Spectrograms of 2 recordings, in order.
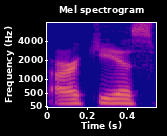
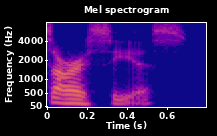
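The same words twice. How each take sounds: First: The c is said with a k sound. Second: The c is said with an s sound. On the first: The speaker calls it wrong. "they do say Arceus when it's in English, which is like a little ridiculous" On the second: The speaker calls it right. "it's Aruseusu. So I'm pretty sure it's Arceus"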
